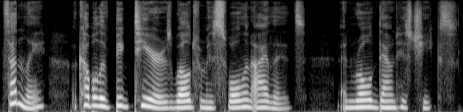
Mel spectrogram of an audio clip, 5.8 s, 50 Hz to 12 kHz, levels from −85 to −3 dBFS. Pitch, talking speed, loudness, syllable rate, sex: 200 Hz, 165 wpm, -17 LUFS, 4.6 syllables/s, female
